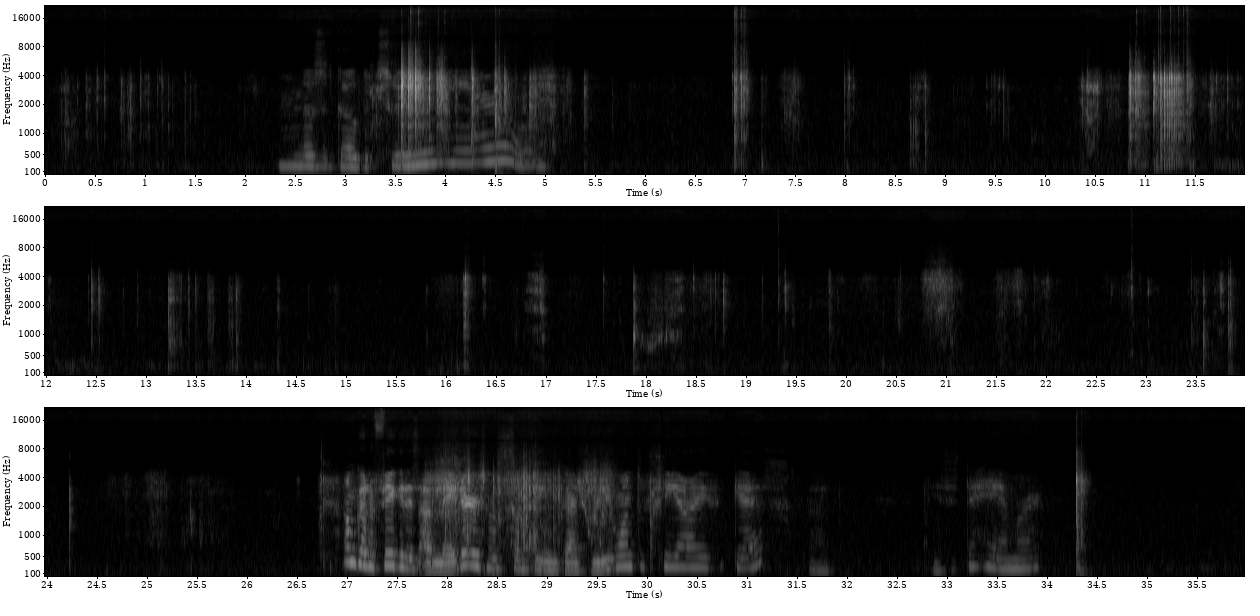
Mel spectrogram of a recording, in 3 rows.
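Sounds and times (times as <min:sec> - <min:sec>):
plastic building blocks clicking: 0:03.4 - 0:05.5.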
